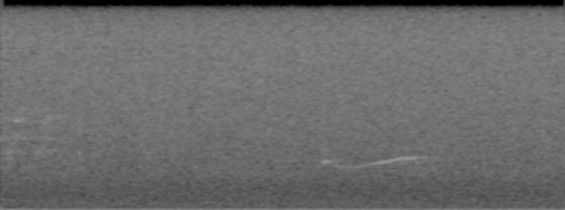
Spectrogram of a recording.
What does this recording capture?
Eastern Wood-Pewee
